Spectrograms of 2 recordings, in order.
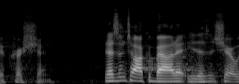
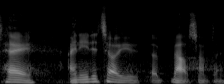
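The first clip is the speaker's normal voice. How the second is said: acted trembling, shaking voice, quieter, lower; 4 semitones lower, 5 dB quieter than usual. Retelling how a friend, shaking, finally speaks to his boss: retelling a shaking friend. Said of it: "absolutely shaking".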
